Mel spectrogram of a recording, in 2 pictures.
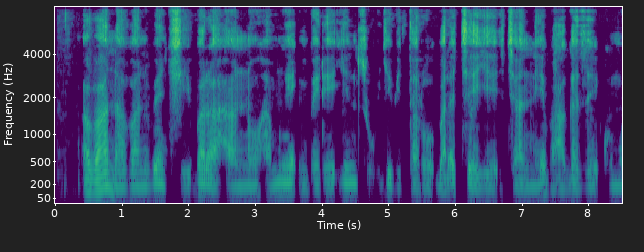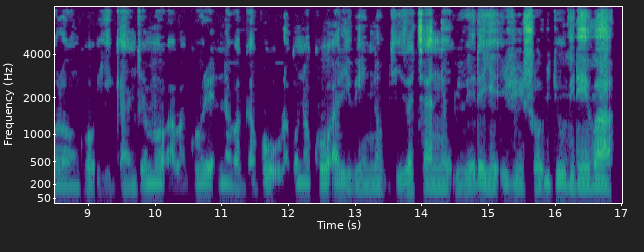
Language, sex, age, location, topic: Kinyarwanda, male, 25-35, Kigali, health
